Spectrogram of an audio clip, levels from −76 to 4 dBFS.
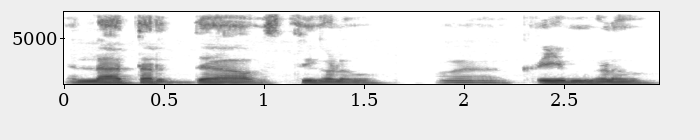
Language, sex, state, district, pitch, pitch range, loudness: Kannada, male, Karnataka, Chamarajanagar, 115 Hz, 110-120 Hz, -19 LUFS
